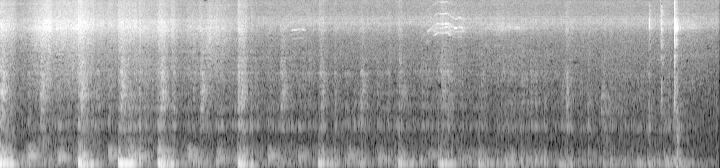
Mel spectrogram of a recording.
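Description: A record plays on a turntable, with a steady thumping beat.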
